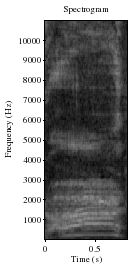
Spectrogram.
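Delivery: high, drawn-out mock yell; imitated angry cry. Kicked man getting mad on the platform, mock outraged cry. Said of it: "he was just like".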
